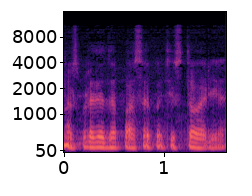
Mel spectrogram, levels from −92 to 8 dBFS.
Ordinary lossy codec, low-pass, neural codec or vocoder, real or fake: MP3, 48 kbps; 14.4 kHz; autoencoder, 48 kHz, 128 numbers a frame, DAC-VAE, trained on Japanese speech; fake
